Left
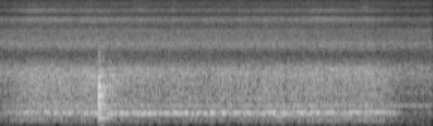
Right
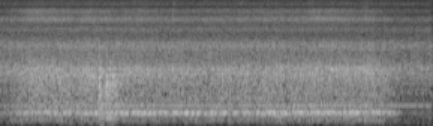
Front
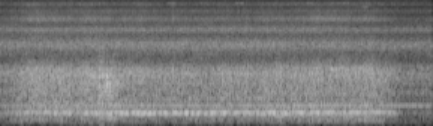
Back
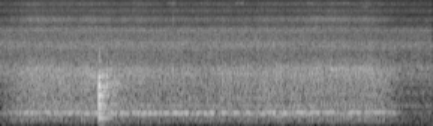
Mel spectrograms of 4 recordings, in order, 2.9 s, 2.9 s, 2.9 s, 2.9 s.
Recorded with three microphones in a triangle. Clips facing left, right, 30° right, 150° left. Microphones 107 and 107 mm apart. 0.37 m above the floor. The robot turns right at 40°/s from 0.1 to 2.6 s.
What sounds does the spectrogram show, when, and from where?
0.7 s a thud: 115° left, 4 m; by 0.8 s 120° left, 4 m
